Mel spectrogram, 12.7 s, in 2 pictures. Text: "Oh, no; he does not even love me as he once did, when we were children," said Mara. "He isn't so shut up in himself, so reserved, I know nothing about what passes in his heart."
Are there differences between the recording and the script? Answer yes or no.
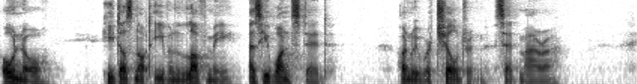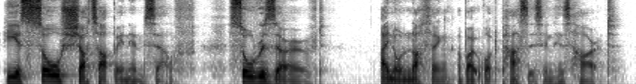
yes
